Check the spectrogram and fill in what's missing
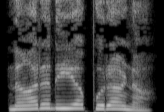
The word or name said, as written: ನೃತ್ಯ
